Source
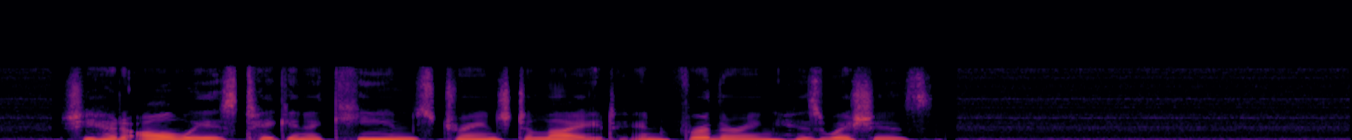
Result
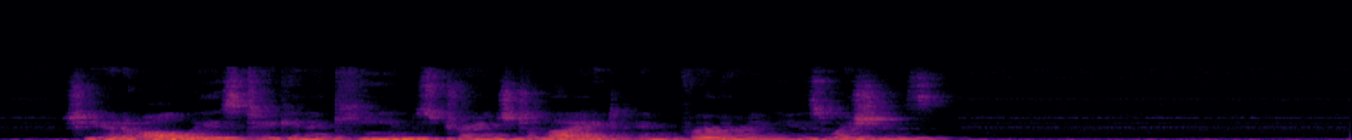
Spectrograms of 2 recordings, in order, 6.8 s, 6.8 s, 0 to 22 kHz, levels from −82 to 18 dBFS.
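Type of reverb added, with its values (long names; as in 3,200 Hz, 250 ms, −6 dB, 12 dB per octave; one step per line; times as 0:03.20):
rectangular room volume 820 cubic metres, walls furnished, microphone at 7.2 metres
level −12 dB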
